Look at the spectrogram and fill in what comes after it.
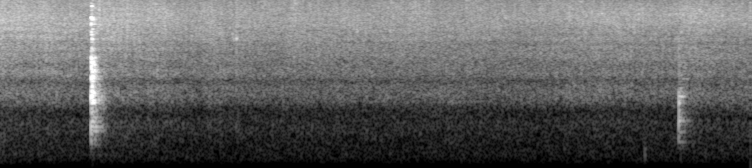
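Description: Raw cubed chicken sizzling in rendered bacon fat on a hot Blackstone flat-top griddle, a steady sizzle. Two short clicks of metal spatulas on the griddle come through it, the louder about a second in and another near the end.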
